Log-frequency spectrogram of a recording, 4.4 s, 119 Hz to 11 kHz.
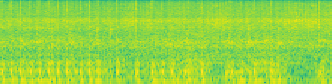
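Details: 1958 Ariel Huntmaster 650 twin motorcycle, run on the bench after recent purchase: fairly even, quick-firing idle with a steady beat and no misses.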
